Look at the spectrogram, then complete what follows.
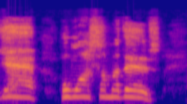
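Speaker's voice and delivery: put-on screaming at a very high pitch. Retelling a fighter at the bag: imitating someone screaming. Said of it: "he is screaming like".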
